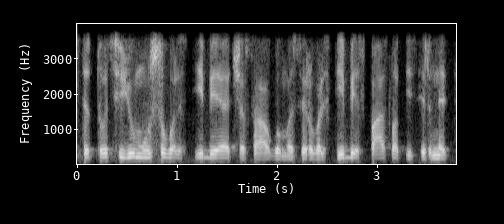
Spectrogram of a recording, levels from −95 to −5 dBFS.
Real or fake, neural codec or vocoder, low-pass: real; none; 3.6 kHz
